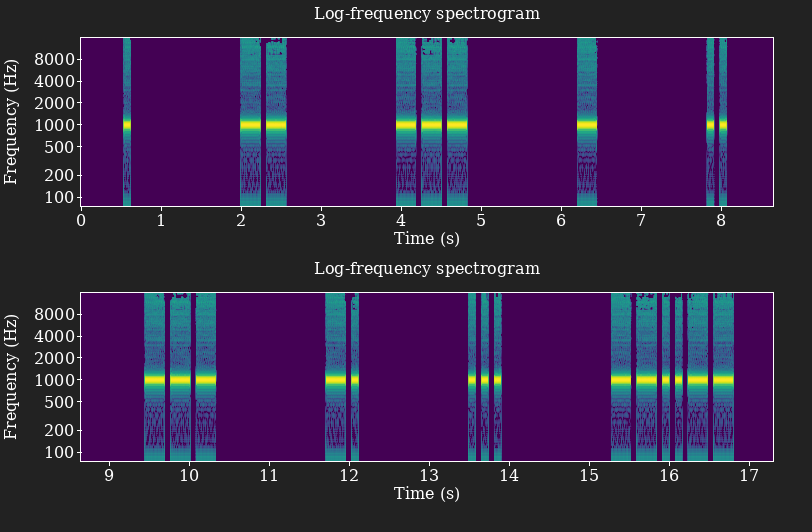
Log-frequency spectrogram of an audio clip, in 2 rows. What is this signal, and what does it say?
Morse code, heard as a keyed tone, about 15 wpm, spaced as for 5 wpm, 1000 Hz. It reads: EMOTIONS,
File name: qotdfiles / 5wpm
